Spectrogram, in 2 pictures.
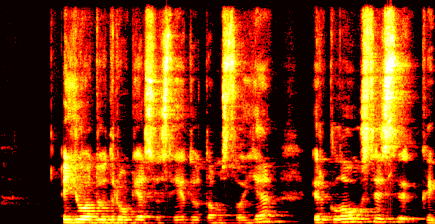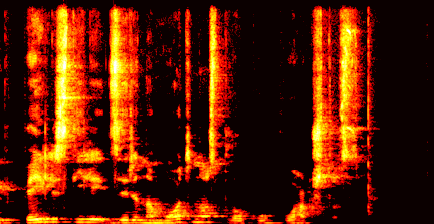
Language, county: Lithuanian, Tauragė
